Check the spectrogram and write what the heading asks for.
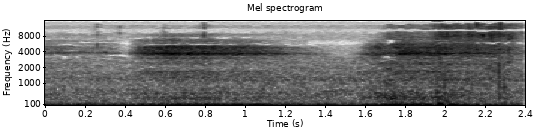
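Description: Faint low rumble and rustle of a handheld phone being carried through leafy woods, with no distinct footsteps or other events standing out.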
